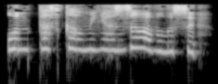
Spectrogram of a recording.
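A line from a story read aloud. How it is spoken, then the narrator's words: Sobbing. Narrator (Russian): всхлипывала Джейн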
